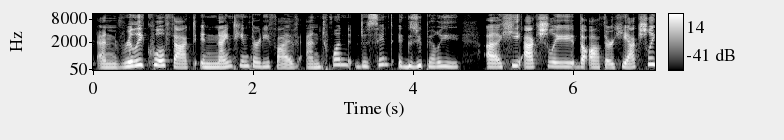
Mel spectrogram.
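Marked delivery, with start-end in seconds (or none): 2.7-4.6 French-accented name, slightly raised pitch. Shown as a demonstration. Podcaster naming the French author, attempted French accent. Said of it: "I'm just butchering his name".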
